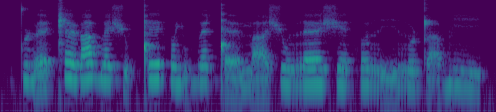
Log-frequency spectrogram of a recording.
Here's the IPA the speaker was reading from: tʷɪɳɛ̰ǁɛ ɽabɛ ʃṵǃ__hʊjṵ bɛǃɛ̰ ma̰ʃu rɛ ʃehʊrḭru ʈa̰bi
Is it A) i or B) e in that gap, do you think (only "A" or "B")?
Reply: B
